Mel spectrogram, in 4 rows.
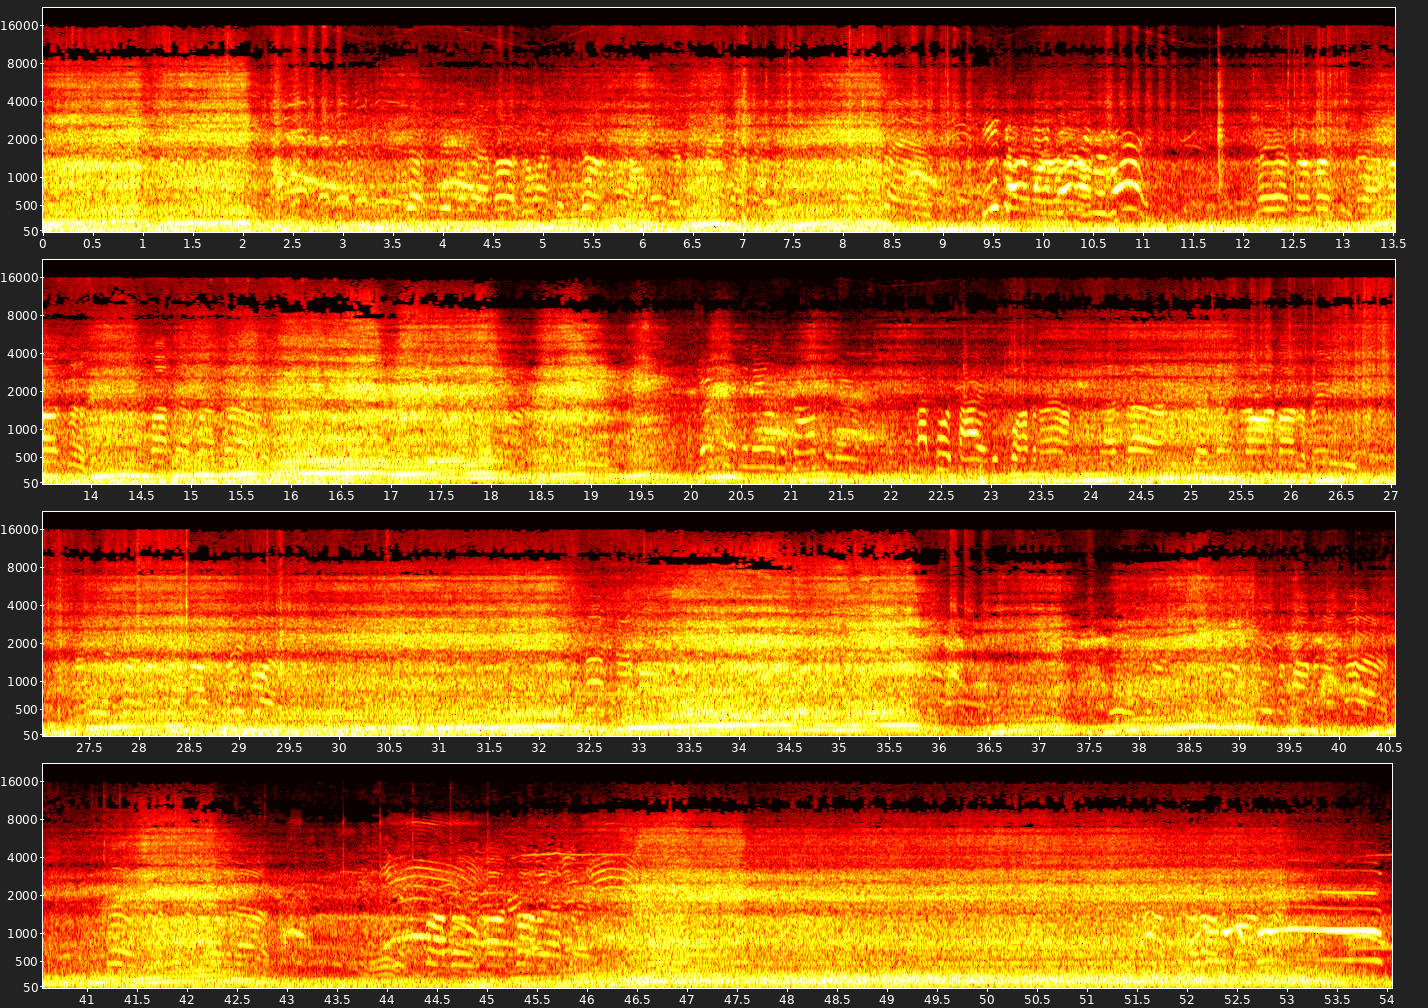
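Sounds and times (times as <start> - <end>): diesel engine revving: 0.0 - 54.0.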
